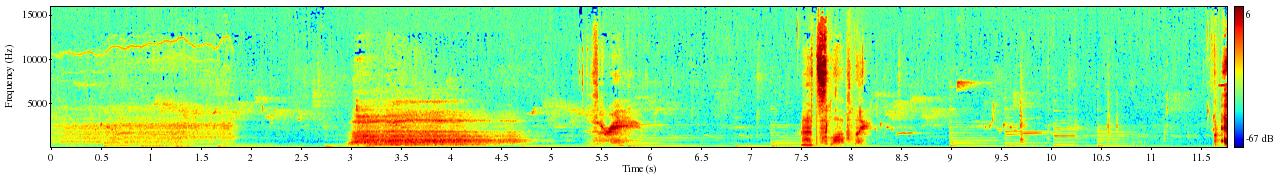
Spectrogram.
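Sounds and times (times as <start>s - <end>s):
deep breath in: 0.0s - 1.9s, 3.0s - 5.0s
soft steady musical backing: 0.0s - 11.7s
speech: 7.6s - 8.3s.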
